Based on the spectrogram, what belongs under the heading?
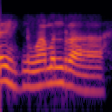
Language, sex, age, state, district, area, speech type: Bodo, male, 18-30, Assam, Kokrajhar, rural, conversation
